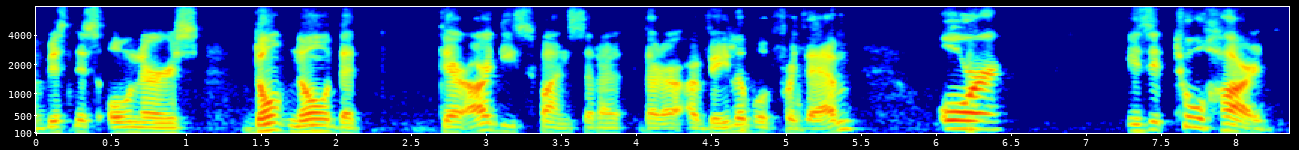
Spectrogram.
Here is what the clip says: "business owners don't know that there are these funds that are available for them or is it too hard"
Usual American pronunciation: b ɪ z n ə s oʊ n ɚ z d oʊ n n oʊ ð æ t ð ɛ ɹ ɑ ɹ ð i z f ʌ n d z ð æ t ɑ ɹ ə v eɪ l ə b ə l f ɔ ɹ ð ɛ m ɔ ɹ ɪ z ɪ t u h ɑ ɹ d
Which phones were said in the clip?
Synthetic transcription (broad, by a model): b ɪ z n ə s oʊ n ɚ s d oʊ n n oʊ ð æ t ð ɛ ɹ ɑ ɹ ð i s f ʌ n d s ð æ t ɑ ɹ ə v eɪ l ə b ə l f ɔ ɹ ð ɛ m ɔ ɹ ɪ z ɪ t u h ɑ ɹ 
